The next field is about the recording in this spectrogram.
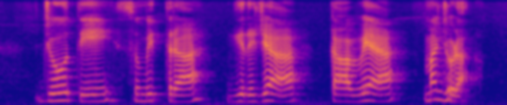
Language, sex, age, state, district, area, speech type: Kannada, female, 45-60, Karnataka, Chikkaballapur, rural, spontaneous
